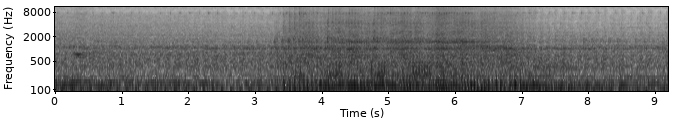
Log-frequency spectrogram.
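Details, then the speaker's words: Royal Enfield Standard 500 fuel-injected, bank angle sensor confirmed as the fault and temporarily tapped into place, needs replacing; even single-cylinder thump about 3.5 beats a second, no misses: normal idle. "ഇപ്പൊ correct ആയിട്ട് നിൽക്കുന്നുണ്ട് ഇപ്പൊ correct ആയിട്ട് നിൽക്കുന്നുണ്ട് വേറെ കുഴപ്പമൊന്നും ഇപ്പൊ ഇല്ല"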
